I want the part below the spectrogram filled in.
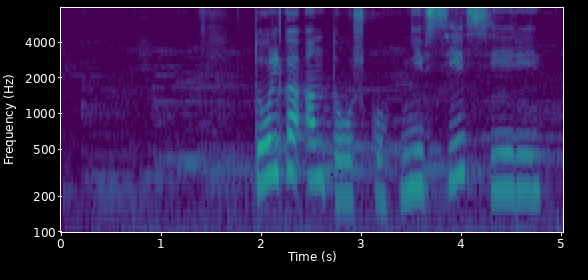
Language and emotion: Russian, neutral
